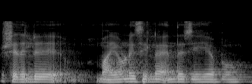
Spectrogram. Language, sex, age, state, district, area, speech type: Malayalam, male, 30-45, Kerala, Palakkad, urban, spontaneous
